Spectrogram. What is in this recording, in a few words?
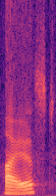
"highest", Dealer's Speech; PowerPOKER Demo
